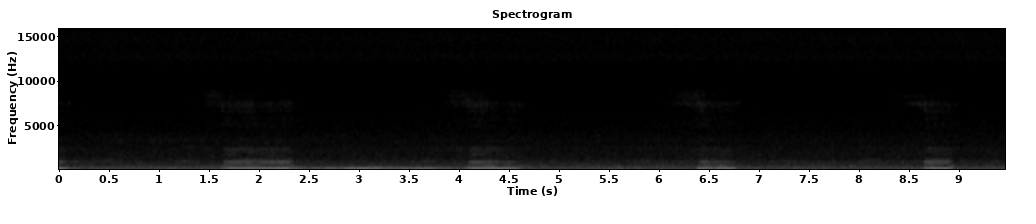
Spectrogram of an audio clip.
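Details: Sleeping pet cat snoring: soft, regular low snores about one every two seconds in a quiet room.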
